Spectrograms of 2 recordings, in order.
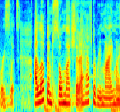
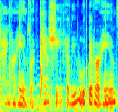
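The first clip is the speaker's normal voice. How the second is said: mock whisper, quieter; 7 dB quieter than usual. Imagining someone in the back of her audience remarking, retelling a whisper. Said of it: "somebody in the back whispered".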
